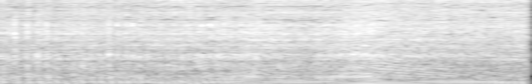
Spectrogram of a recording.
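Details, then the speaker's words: Hero Splendor Plus single-cylinder bike after tappet adjustment, with timing magneto cover tightened: engine runs smoothly and takes a brief rev with no ticking from the valves; the tappet noise is gone. "के आवाज की दोस्तों बिल्कुल एक एकदम मस्त हो गया मखन हो गई है ना ही किसी खर्चे के ओनली डेविड सेट करने से"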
